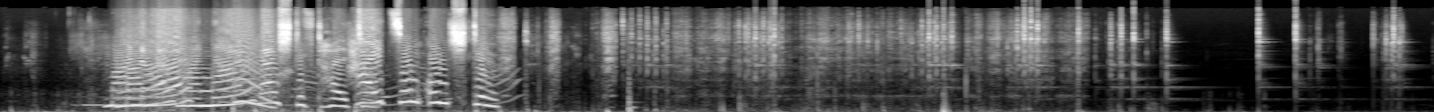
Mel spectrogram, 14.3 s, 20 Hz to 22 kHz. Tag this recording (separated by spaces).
Essen Germany January2013 SonicSnaps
